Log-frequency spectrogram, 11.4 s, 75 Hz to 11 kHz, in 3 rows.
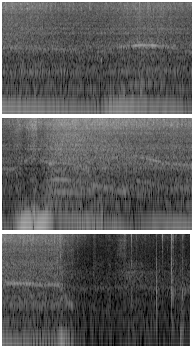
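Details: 2005 Chrysler Crossfire after replacing the crankshaft position sensor to cure stalling: cranks briefly, rev flare, then steady even idle; normal start and idle.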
